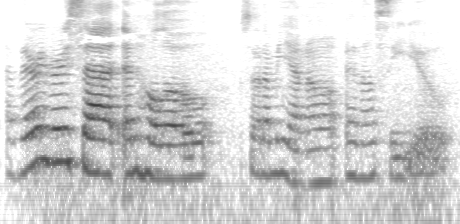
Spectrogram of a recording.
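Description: A woman's voice: medium pitch, moderate pace, vocal fry, reverberant, rough recording. A woman in her twenties giving casual, emotional reaction commentary with lots of exclamations. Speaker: reaction video host. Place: small bedroom, indoors.

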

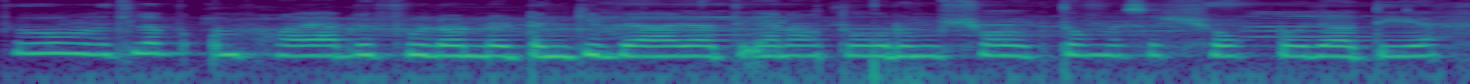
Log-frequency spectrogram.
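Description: A woman's voice: fairly high pitch, flat delivery, unhurried, dark tone. A young adult woman telling a story in a chatty, casual way, full of fillers.

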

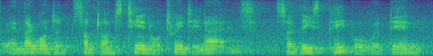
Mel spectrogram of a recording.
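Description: Earnest New Zealand man explaining slowly. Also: mid-range voice, flat delivery, noisy background. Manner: earnest, measured, with thoughtful pauses and fillers. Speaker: sailing vlogger recounting family history. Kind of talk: casual explanation on camera. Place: indoor archive room and museum hall. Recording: music bed underneath.

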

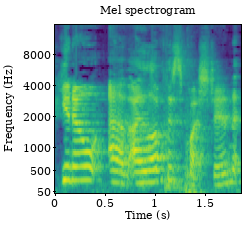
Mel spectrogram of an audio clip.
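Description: A woman voice teacher answering interview questions in a casual, animated way, laughing often and poking fun at herself. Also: high-pitched, normal speed, slight background noise. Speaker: voice teacher guest.

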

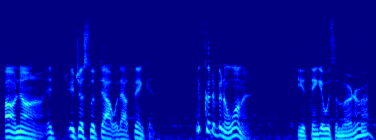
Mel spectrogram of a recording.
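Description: A man's voice: mid-range voice, big pitch swings, fast talker, a bit bright. A man voicing a chatty, nervous male police officer with a Boston accent in a video game. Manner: rambling, eager to please.

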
